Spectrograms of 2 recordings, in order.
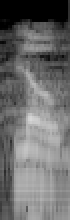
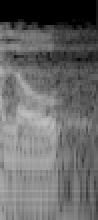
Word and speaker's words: lộ: Cam là ngọt, lồ đọc đúng là lộ, nghĩa là sương.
